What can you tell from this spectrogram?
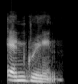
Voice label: "engrain", Indian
